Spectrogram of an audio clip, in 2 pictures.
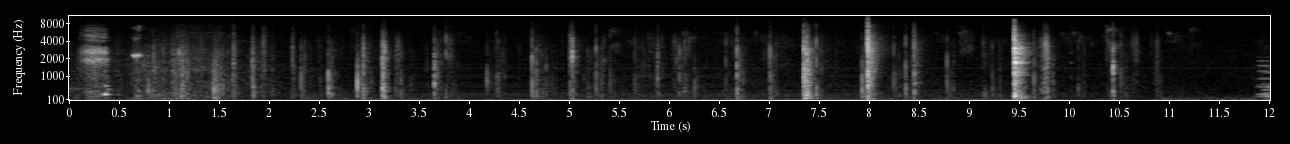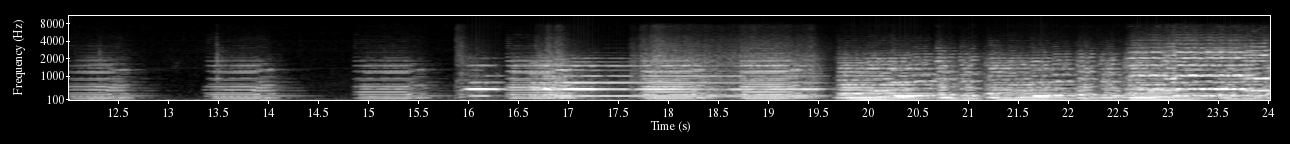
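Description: Irregular short knocks and thuds of digging with a hand tool for about eleven seconds. Then three short orchestral chords, and film-score music that runs on and grows fuller near the end.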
